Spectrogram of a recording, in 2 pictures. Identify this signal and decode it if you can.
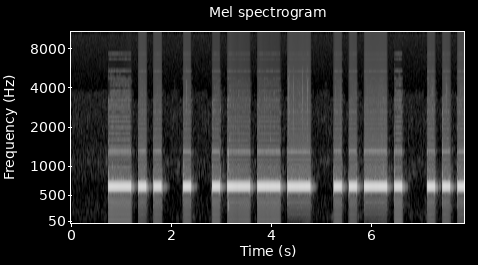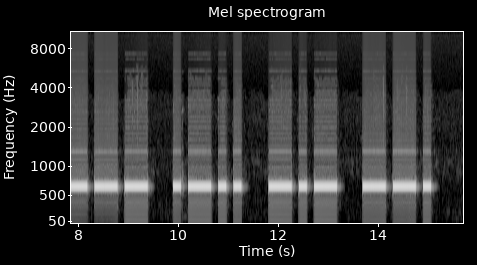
Morse code, heard as a keyed tone, about 8 wpm, 660 Hz. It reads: DE JF2LKG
